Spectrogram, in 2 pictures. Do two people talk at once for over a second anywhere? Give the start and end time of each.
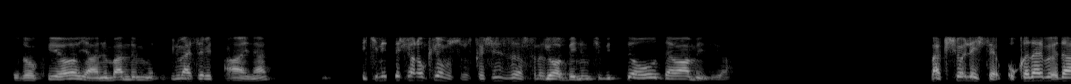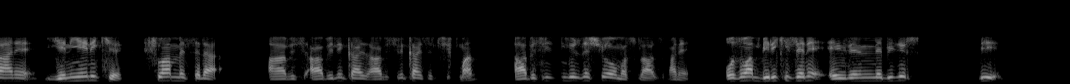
none

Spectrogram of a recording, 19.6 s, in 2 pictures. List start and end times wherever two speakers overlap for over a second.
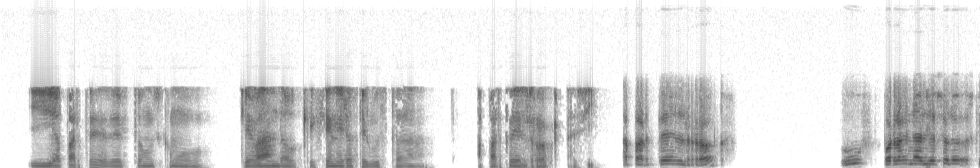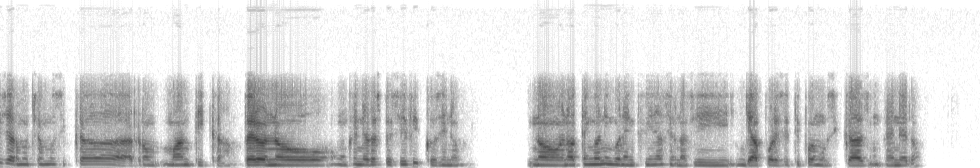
none

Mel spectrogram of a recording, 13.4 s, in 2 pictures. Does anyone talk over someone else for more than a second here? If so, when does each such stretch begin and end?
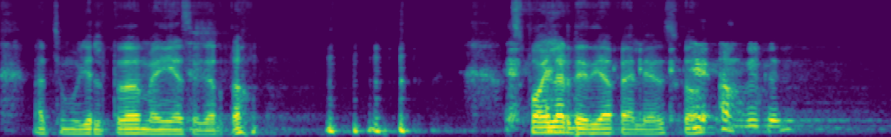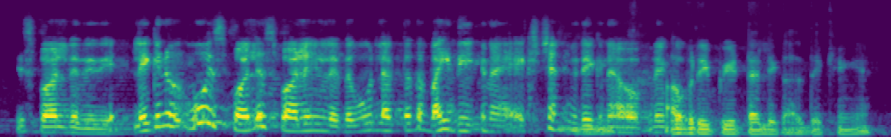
none

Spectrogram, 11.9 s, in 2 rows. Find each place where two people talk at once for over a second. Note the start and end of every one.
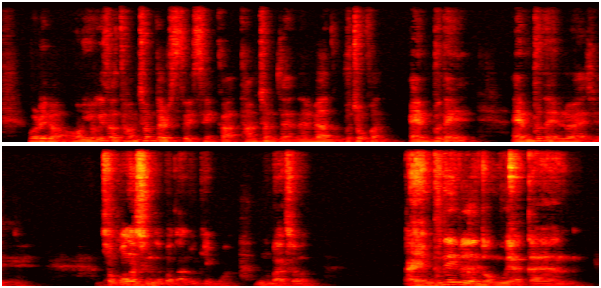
none

